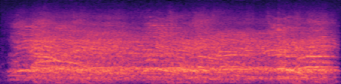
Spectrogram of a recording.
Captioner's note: angry shouting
